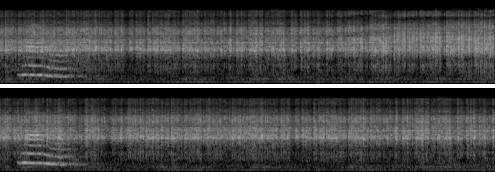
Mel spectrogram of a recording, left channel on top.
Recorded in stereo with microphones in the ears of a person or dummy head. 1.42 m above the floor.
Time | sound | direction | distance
0.2 | a child speaking | 15° right (ahead or behind) | 1.9 m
